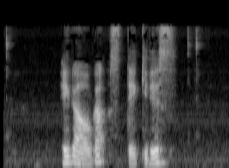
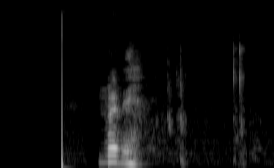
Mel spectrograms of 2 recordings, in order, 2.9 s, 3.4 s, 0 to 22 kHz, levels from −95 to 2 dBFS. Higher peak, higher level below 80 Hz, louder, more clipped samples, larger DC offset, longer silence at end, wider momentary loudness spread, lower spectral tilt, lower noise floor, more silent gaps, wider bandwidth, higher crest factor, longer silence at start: first, -6 dBFS vs -18 dBFS; about the same, -62 dBFS vs -66 dBFS; first, -23 LUFS vs -34 LUFS; neither; neither; second, 0.7 s vs 1.7 s; second, 12 LU vs 27 LU; second, -5 dB/octave vs -7 dB/octave; second, -61 dBFS vs -86 dBFS; neither; first, 11.5 kHz vs 7.4 kHz; about the same, 20 dB vs 22 dB; second, 0.75 s vs 1.35 s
